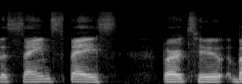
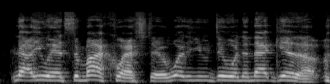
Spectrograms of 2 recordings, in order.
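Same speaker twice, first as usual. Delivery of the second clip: put-on, pitched-up New York accent; 8 semitones higher than usual. Discussing an old comic, the speaker reads a character's line: new york accent. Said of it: "with like a New York accent".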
